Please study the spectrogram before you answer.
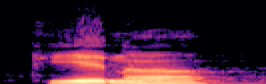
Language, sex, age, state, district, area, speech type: Nepali, male, 30-45, West Bengal, Kalimpong, rural, spontaneous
